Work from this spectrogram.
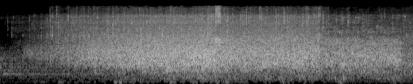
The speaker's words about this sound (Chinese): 鼓掌的人有一半没听懂。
